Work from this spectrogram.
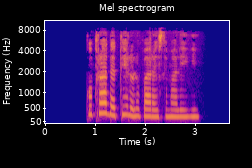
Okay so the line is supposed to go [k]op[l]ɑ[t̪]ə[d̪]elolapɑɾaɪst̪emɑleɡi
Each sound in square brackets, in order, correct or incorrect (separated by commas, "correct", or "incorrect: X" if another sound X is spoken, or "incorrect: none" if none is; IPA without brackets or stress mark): correct, incorrect: ɾ, incorrect: d̪, incorrect: t̪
